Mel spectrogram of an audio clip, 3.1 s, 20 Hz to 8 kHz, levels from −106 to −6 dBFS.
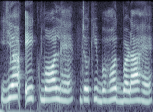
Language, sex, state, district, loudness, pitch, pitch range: Hindi, male, Jharkhand, Deoghar, -17 LUFS, 250 Hz, 235-260 Hz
